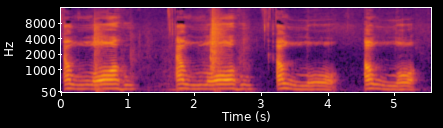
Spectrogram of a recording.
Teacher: لام التعریف کے بعد ہمارے پاس شمسی جو لیٹر لام ہے اس میں لام التعریف مرج ہو گیا ہے ، تو وہ کیا ہو گیا ہے، مشدد تشدید کے ساتھ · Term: لام شمسیہ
